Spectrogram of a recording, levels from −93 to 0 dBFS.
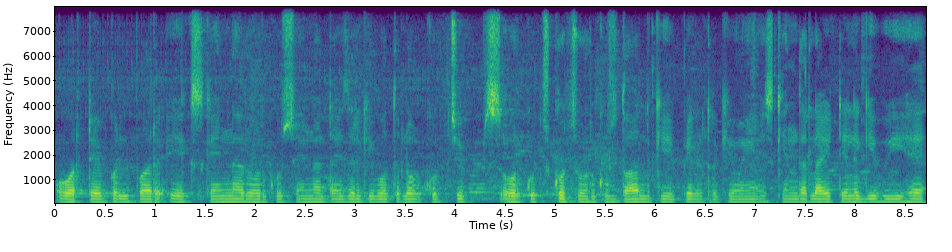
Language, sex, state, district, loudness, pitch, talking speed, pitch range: Hindi, male, Rajasthan, Bikaner, -20 LUFS, 115 Hz, 205 wpm, 115-120 Hz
